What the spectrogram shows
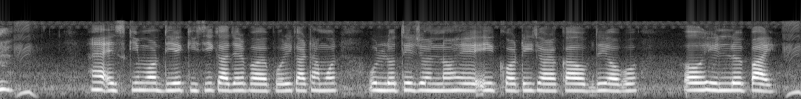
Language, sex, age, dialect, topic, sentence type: Bengali, female, 18-24, Jharkhandi, agriculture, statement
